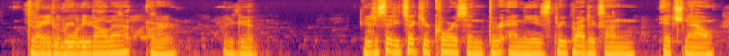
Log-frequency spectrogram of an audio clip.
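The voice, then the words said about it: Low, hoarse, fading voice. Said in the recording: “bedroom voice again ... I'm losing my voice because I've been in meetings all day.”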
